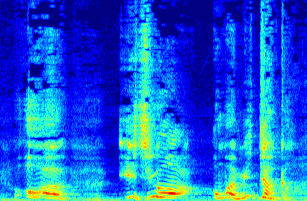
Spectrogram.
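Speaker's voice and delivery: high, loud mock shout of alarm; でっかい声の叫び真似. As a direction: shout it like startled cousin calling out across a train. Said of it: "っていうでっかい声で". (興奮した大声で叫ぶ真似)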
